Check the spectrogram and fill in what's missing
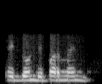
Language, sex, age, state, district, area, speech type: Marathi, male, 18-30, Maharashtra, Ahmednagar, rural, conversation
